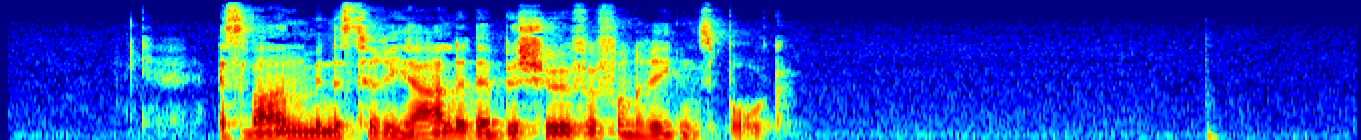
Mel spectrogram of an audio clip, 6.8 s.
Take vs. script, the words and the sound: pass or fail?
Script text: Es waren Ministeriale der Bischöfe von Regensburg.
pass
